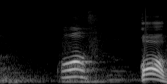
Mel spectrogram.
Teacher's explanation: जबान की जड़ और तालु का नरम हिस्सा कौफ का मखरज है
